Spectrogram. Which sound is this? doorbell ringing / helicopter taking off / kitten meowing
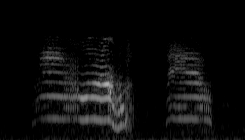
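kitten meowing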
